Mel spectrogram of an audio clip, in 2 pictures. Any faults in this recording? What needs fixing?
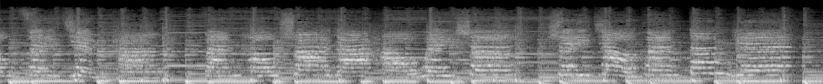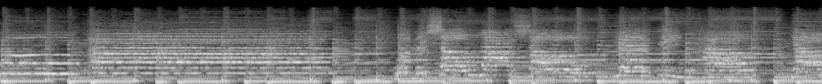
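At 2.19 s the sound jumps ahead by a few milliseconds. This is likely a dropped buffer (overrun). Unread samples were overwritten. Give the capture thread higher priority or use larger buffers.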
